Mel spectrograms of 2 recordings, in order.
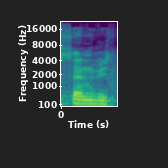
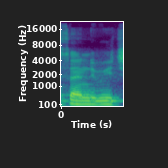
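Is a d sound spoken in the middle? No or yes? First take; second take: no; yes. First: The d sound is left silent in the middle. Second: The d sound is pronounced in the middle. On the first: The speaker calls it right. "फिर सैंडविच पढ़ते हैं" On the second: The speaker calls it wrong. "सैंडविच नहीं पढ़ते हैं ... अगर यहाँ पे डी का प्रोनाउंसिएशन करते तो गलत हो जाता है"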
